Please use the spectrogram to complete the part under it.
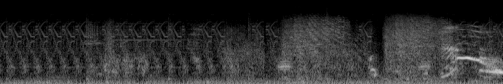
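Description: Upbeat video game music plays.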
